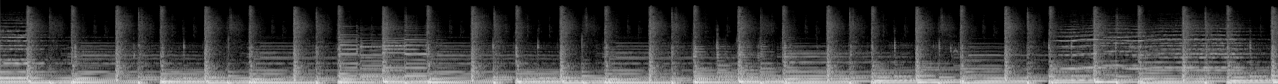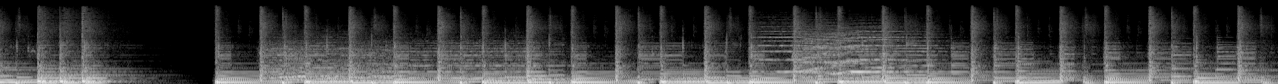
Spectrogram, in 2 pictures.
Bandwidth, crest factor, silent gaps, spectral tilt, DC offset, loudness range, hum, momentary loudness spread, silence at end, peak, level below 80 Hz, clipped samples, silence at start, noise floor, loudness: 16.5 kHz; 14 dB; 14.84-14.90 s; -7 dB/octave; under 0.1%; 1 LU; none; 5 LU; 0 s; 0 dBFS; -20 dBFS; under 0.1%; 0 s; -57 dBFS; -16 LUFS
